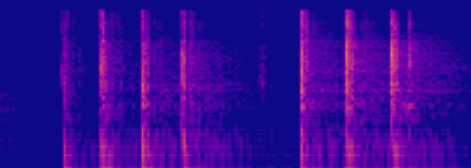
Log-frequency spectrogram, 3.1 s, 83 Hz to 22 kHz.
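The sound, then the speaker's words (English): Sharp nailing blows drive papers onto an interior house door: seven loud, woody thuds in two bursts, four evenly spaced strikes, a short pause, then three more, each with a quick decay and no talk. “I'm going to nail the 95 Theses to the door of a church. It's our own door. So we're kind of protesting ourselves. It's an interior door, but it's the closest door.”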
